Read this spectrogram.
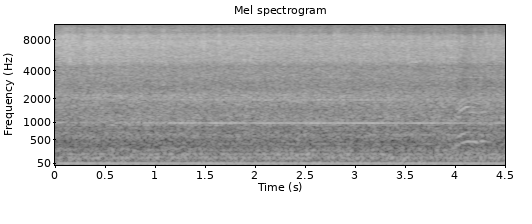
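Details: Case IH combine separator running steadily: deep, heavy drone with an even hum, no loud rattling or labouring, while emptying a choked-up elevator during corn harvest. Chain not broken; normal running.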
